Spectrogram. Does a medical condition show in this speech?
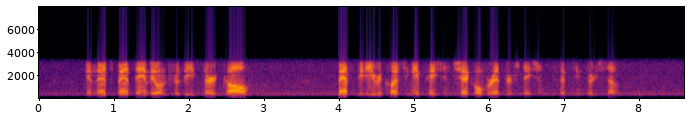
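No.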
